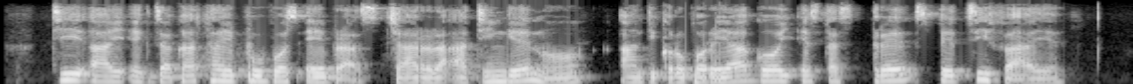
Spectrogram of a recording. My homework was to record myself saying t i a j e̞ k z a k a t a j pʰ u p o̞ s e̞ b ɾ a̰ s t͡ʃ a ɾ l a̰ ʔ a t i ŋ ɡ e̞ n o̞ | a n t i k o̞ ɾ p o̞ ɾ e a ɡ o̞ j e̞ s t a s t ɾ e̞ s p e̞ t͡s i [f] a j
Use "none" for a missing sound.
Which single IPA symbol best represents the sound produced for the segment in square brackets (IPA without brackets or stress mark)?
f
